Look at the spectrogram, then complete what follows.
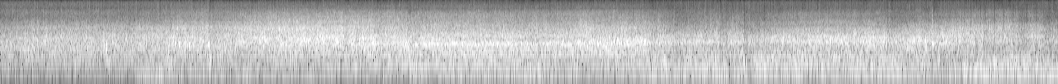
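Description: Steady rushing noise of strong storm wind on a camcorder microphone. It swells about two seconds in and then holds loud.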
